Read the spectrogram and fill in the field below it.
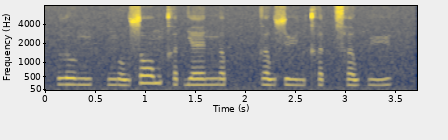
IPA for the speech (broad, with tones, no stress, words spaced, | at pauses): lʊ˨ŋ | ŋo˨˩w sɔː˥mkʰɐ˨t̚jɛː˨˧nŋɐ˧p̚ | kɐ˨wsyː˨˩n kʰɐ˨t̚t͡sʰɐ˨˧wpyː˨˥k̚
